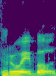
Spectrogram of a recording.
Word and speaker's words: rooibos: How do you pronounce it, sorry? It's rooibos.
